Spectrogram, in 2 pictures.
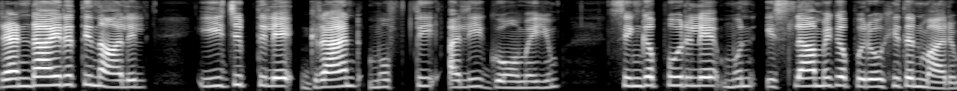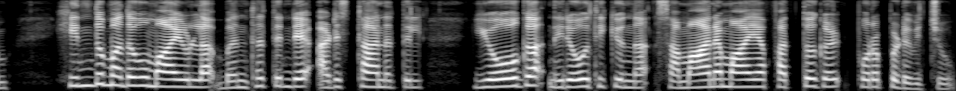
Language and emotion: Malayalam, neutral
